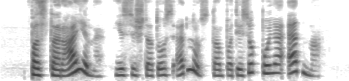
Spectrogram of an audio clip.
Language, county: Lithuanian, Marijampolė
